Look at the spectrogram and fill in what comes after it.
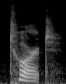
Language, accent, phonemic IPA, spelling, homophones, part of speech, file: English, General American, /tɔɹt/, tort, torte / taught, noun / adjective, En-us-tort.ogg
